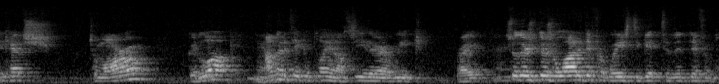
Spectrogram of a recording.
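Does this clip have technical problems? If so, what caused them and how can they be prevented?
No, this clip has no technical problems, so there is nothing to prevent.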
